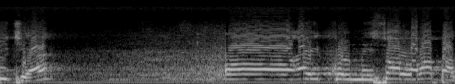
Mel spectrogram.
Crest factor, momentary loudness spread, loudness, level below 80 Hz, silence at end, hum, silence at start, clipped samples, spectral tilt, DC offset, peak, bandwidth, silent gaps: 10 dB; 18 LU; -23 LUFS; -46 dBFS; 0 s; none; 0 s; under 0.1%; -5.5 dB/octave; under 0.1%; -14 dBFS; 16 kHz; none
